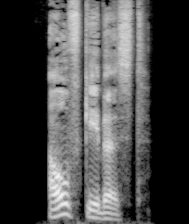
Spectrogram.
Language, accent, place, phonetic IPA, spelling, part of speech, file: German, Germany, Berlin, [ˈaʊ̯fˌɡeːbəst], aufgebest, verb, De-aufgebest.ogg
- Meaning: second-person singular dependent subjunctive I of aufgeben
